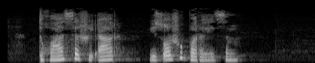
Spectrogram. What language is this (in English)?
Kabardian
